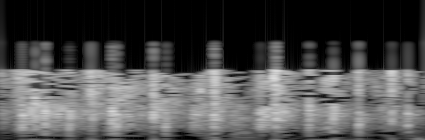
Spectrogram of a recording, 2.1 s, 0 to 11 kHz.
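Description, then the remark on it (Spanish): Applause from a small group in the Radio Nacional LRA1 studio (AM 870, FM 98.7), welcoming guest Jorge Van der Mole, who has just arrived. Dense, fast overlapping claps in an uneven patter, loud and steady for a couple of seconds with no one speaking. “Vamos a aplaudir al señor Jorge Van der Mole, que acaba de ingresar.”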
